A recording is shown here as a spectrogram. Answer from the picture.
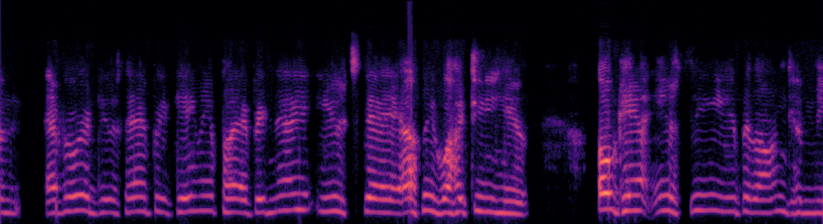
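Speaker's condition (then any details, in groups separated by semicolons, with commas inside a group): Cerebellar ataxia; caused by brain bleed, unsteady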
